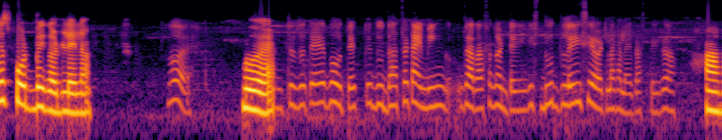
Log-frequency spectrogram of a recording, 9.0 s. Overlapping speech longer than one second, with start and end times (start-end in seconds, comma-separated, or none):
none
